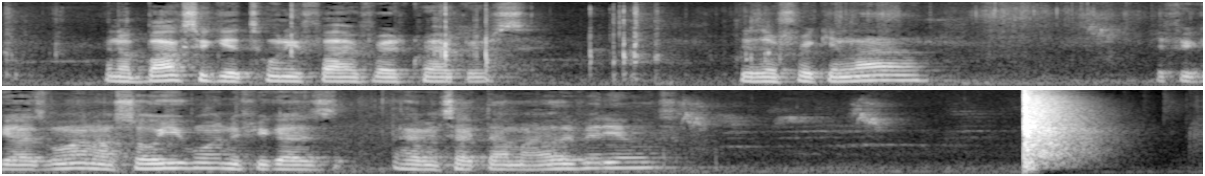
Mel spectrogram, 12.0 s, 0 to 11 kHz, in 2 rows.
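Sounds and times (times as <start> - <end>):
firecracker bang: 11.1 - 11.6.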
